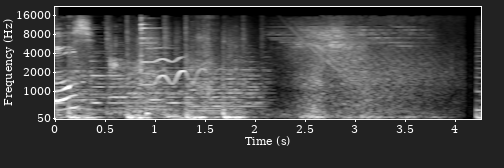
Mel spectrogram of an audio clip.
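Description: Background music with a short warbling comic sound effect about a second in, then a whoosh that swells and fades away for a scene transition.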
